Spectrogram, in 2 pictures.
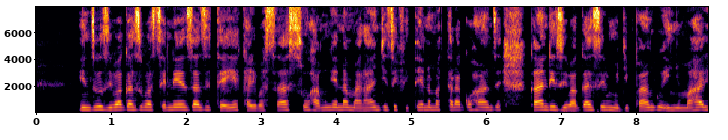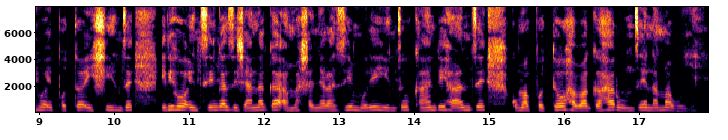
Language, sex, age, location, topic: Kinyarwanda, female, 25-35, Musanze, government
